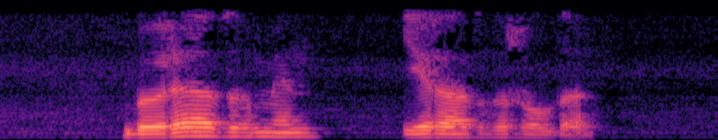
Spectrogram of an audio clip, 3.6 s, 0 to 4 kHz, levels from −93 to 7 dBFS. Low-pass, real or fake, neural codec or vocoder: 3.6 kHz; real; none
